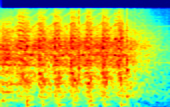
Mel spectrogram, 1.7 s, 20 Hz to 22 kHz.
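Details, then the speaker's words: Wrecked 2021 Honda Civic Type R after its first start during the rebuild, with broken motor mounts and a holed oil pan. There is quick even starter chugging for under two seconds that never fires. Owner guesses a computer or ECU got tripped, not confirmed. "so we got the first start we could not get anything past the initial first start for some reason I'm guessing some sort of computer or ECU maybe just got tripped"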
